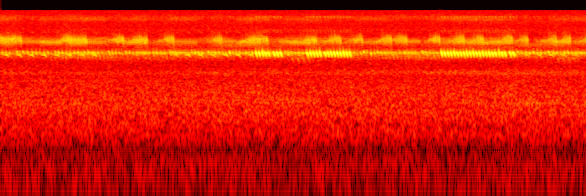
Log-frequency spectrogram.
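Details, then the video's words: Crickets keep up a steady high trill at night beneath quick, repeated upper chirps. Three louder, nearer trills break through in the second half: two short ones close together, then a longer one. "Soothing Cricket Sounds"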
